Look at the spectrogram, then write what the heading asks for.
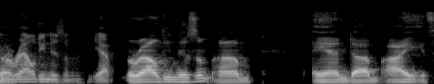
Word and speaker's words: Amyraldianism: Should I pronounce it right? Amyraldianism.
